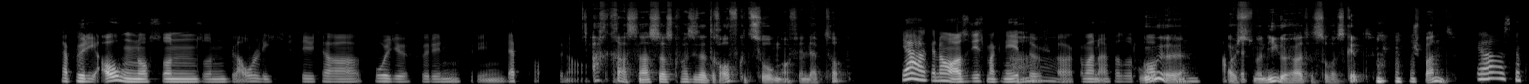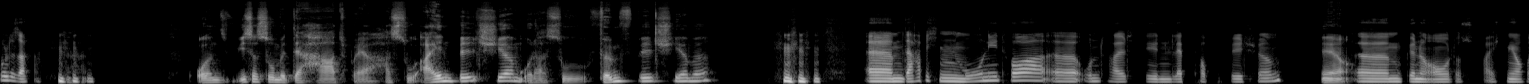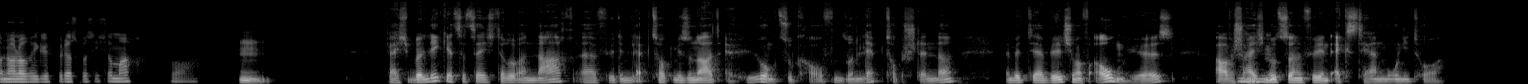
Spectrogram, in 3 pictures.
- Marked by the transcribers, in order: other background noise; surprised: "Ach krass"; surprised: "Ah"; chuckle; giggle; stressed: "einen"; chuckle
- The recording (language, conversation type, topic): German, podcast, Was hilft dir, zu Hause wirklich produktiv zu bleiben?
